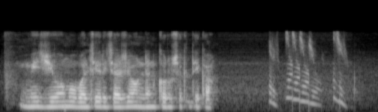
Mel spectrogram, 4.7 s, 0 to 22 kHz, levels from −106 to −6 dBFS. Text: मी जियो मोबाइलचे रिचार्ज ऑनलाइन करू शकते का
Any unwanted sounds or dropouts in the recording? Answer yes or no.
yes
